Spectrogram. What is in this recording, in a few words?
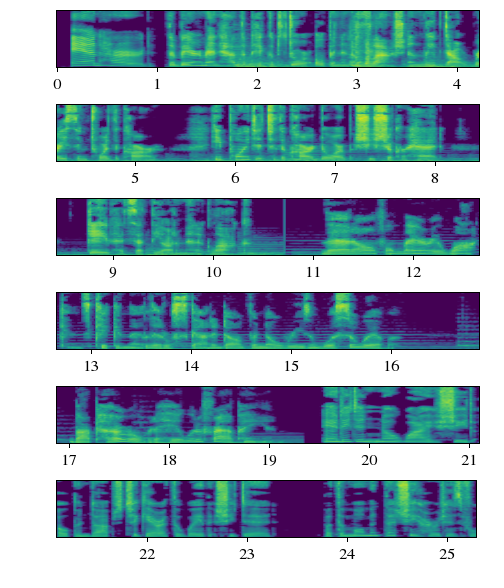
Narration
